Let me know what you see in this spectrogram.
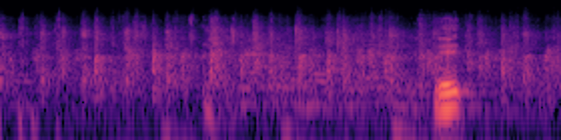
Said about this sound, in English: Okay. Oh, yes. Big applause for the UFO panel. Right.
